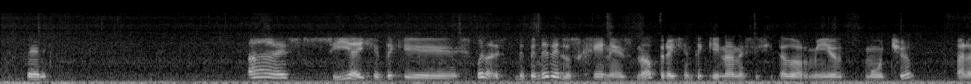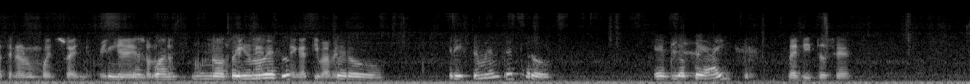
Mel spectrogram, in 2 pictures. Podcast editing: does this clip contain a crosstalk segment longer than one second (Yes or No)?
Yes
